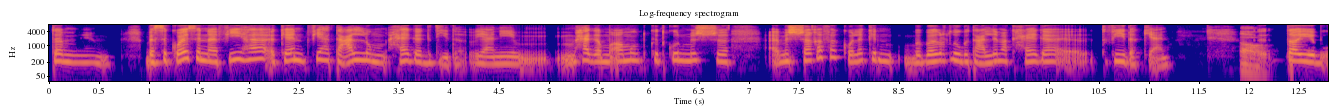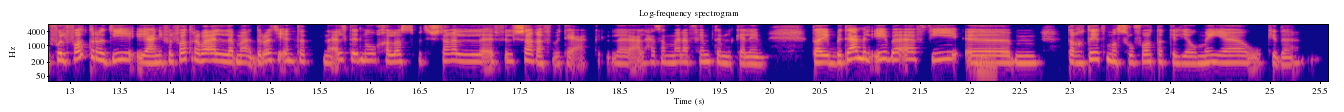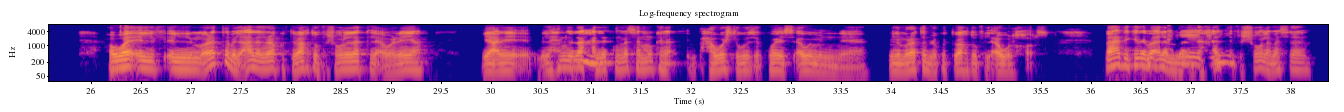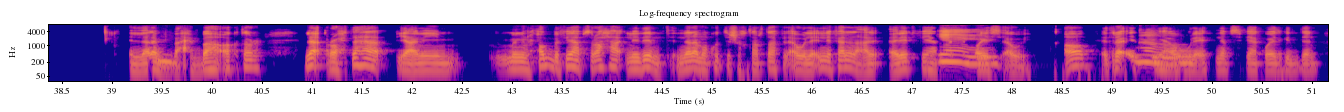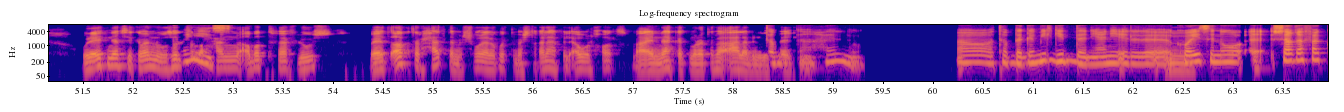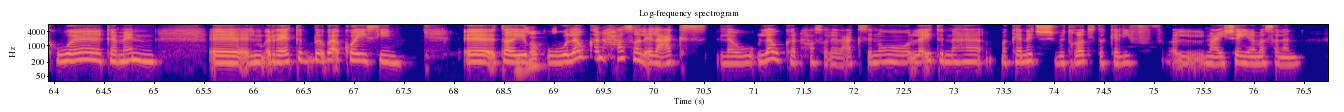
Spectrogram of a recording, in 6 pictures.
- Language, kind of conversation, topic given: Arabic, podcast, إزاي بتقرر تختار بين شغفك وفرصة بمرتب أعلى؟
- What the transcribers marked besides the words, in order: tapping; other background noise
